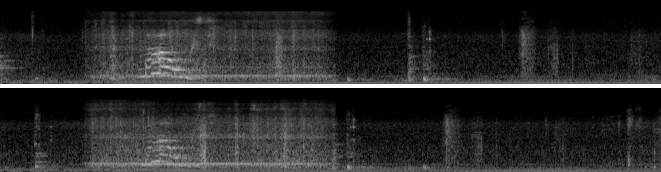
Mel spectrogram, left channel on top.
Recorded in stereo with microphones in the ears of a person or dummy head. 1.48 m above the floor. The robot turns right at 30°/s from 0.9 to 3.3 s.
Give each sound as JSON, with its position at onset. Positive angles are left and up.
{"t": 1.4, "sound": "a child speaking", "side_deg": 40, "distance_m": 1.0}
